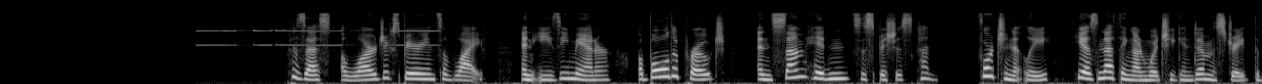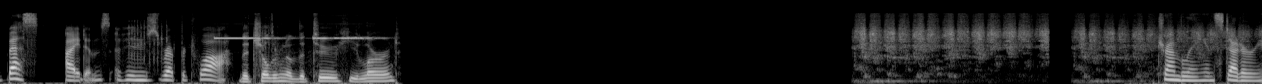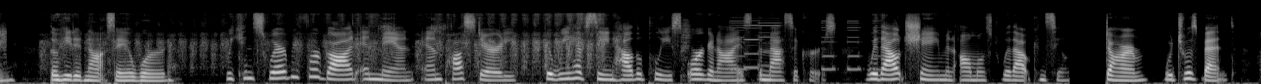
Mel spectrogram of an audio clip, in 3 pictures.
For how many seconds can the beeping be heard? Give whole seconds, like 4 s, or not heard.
6 s.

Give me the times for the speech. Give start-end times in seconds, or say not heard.
2.9-16.6, 24.1-37.8.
